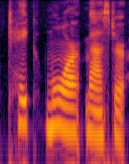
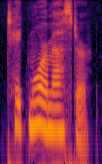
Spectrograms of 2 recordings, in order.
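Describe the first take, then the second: First: Mild scream. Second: Moaning. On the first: A submissive crying out to her master, half-screamed. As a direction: cry out "Take more" with a mild, restrained scream. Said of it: "I scream". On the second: A submissive pleading with her master, moaning. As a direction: moan it, pleading and breathless. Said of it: "I moan". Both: Acted.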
